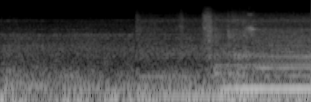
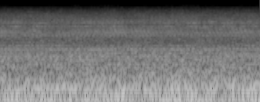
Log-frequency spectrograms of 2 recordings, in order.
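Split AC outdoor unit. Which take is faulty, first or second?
first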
